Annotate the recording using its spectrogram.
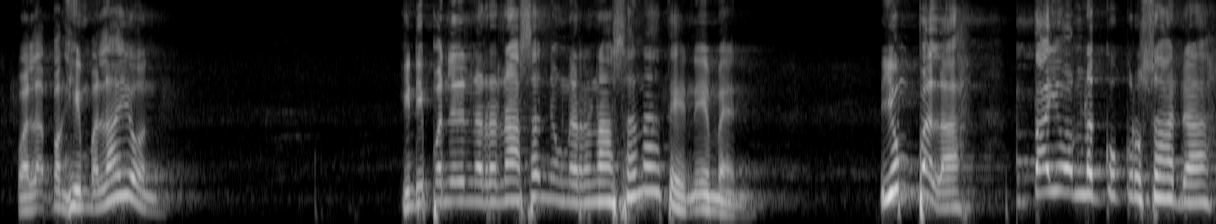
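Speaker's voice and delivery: loud, high, driving sermon voice; fiery preaching. Acted. Preacher stirring the church with crusade testimony, loud and high. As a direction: preach it out to the congregation. Preacher rising to full force.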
